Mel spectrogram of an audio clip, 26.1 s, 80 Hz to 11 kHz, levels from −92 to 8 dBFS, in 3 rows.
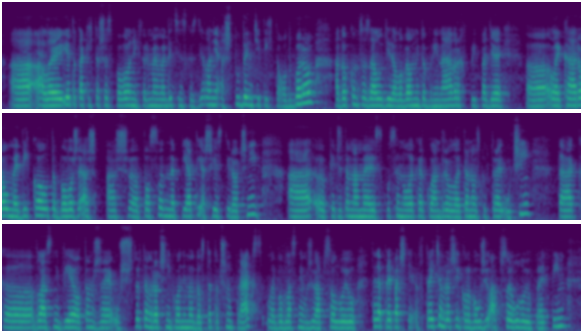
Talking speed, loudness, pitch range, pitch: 185 wpm, -35 LUFS, 190-210 Hz, 195 Hz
